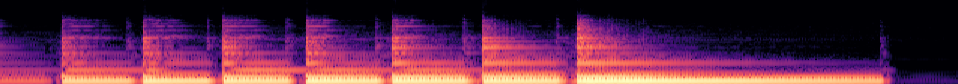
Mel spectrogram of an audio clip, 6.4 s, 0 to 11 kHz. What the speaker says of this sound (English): Now we start to apply a little pressure with all 3 fingers and pick the E string.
